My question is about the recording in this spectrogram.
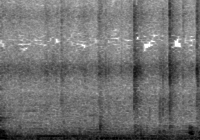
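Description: A few short, light clicks over steady market background noise.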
